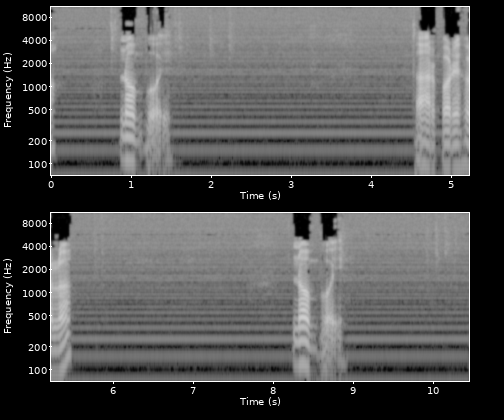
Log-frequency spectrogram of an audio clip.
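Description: Steady electrical mains hum on the recording, a constant buzz with many evenly spaced overtones. Three short bursts of a man's voice speaking Bengali number words sit over it and are louder than the hum.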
